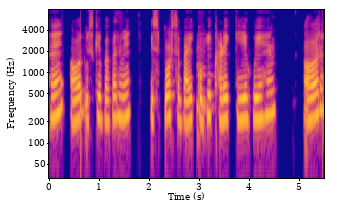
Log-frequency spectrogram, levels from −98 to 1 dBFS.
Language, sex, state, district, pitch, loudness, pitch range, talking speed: Hindi, female, Chhattisgarh, Balrampur, 225 Hz, -19 LUFS, 215-245 Hz, 165 wpm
